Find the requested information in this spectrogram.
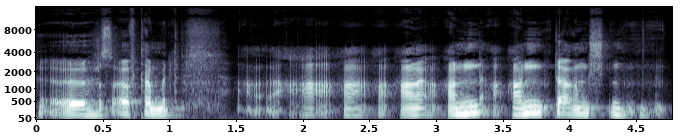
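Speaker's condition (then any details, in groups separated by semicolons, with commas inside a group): Stuttering; developmental, lifelong, possibly inherited, father stuttered, brother fluent, logopedic speech therapy, constant since second grade; frequent whole-word and part-word repetitions, filler äh; repeated sounds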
